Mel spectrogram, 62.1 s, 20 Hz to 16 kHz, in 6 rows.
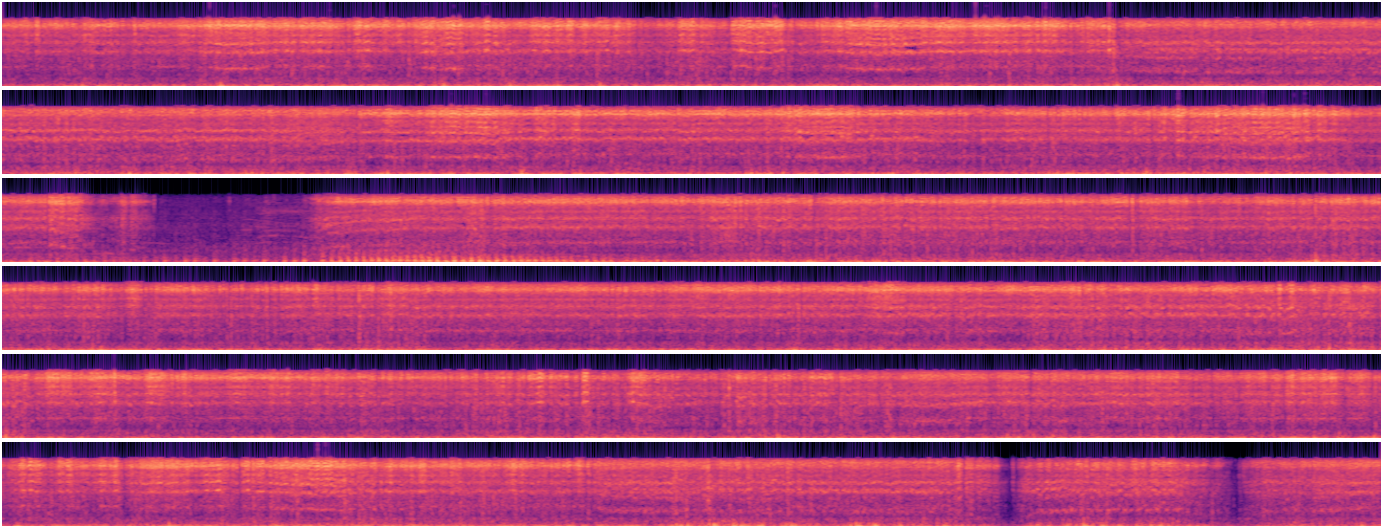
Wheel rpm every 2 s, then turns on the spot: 240, 230, 230, 230, 210, 190, 200, 230, 230, 220, 160, 60, 230, 230, 230, 230, 240, 230, 230, 230, 230, 230, 230, 230, 230, 240, 230, 230, 210, 150, 140.
none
